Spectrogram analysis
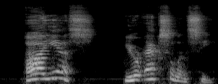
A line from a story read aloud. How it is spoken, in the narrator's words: whispered the Jew, his voice trembling like a street beggar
